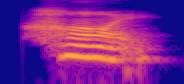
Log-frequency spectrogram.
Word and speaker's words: high: It's a silent GH, high. So sometimes GH placed at the end of a word is silent.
